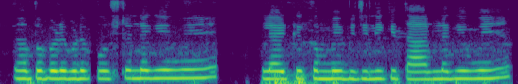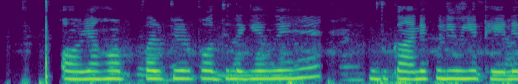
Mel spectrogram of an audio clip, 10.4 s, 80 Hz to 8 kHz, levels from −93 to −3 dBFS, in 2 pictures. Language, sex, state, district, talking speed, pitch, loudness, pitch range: Hindi, female, Bihar, Purnia, 160 wpm, 275 Hz, -21 LUFS, 265-275 Hz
